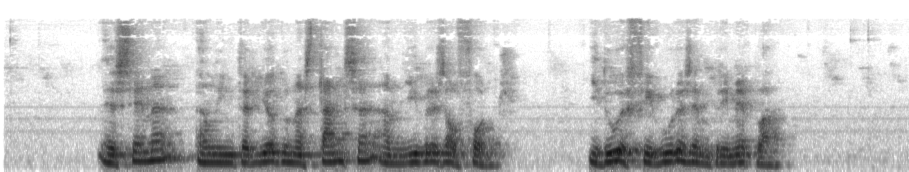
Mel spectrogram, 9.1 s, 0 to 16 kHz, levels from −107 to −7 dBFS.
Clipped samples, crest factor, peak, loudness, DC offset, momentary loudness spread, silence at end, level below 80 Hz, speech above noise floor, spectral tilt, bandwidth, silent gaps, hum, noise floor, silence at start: under 0.1%; 18 dB; -8 dBFS; -26 LUFS; under 0.1%; 9 LU; 1.3 s; -58 dBFS; 46 dB; -7 dB/octave; 11.5 kHz; none; none; -71 dBFS; 1 s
